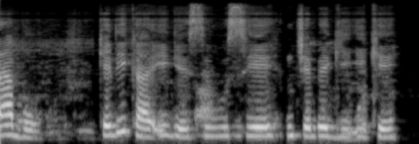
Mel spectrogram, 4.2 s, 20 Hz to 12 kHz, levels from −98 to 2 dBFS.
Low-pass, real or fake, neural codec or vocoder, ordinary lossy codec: 10.8 kHz; real; none; none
